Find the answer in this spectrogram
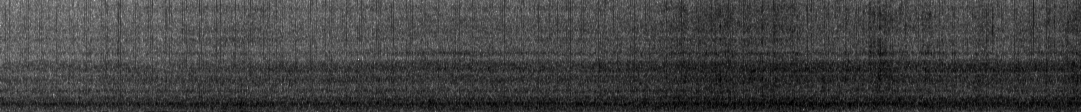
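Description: Rushing water of a river rapid, a steady noisy rush that grows gradually louder as the canoe runs into broken whitewater.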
